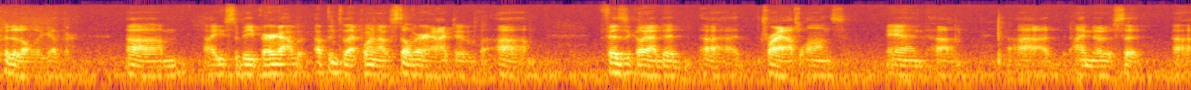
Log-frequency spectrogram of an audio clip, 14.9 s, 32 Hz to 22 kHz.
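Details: 52-year-old man with multiple system atrophy, cerebellar type; slurred speech began about two years earlier along with ataxia, and he walks with a cane. Clinician calls it classic ataxic speech: ataxic dysarthria.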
